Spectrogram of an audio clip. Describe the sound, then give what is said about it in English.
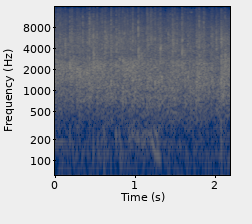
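A crowd applauds steadily, dense clapping spread evenly throughout, fairly loud, with no pauses or individual claps standing out. “Beautiful, and it's moving, and it deserves a clap, right?”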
